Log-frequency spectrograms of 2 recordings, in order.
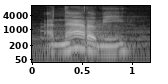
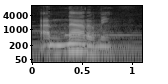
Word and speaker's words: anatomy: word the sound talk but here anatomy we stress the second syllable anatomy all right right now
